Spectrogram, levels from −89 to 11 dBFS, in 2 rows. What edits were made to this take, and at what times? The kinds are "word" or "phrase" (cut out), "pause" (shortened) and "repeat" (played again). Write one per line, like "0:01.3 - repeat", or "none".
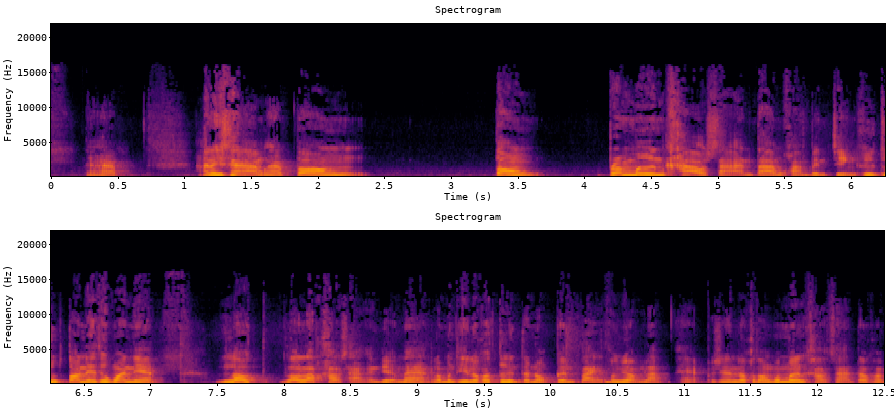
none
